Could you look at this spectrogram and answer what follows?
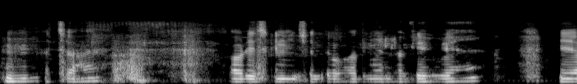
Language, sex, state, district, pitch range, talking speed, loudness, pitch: Hindi, male, Bihar, Begusarai, 130-140 Hz, 135 wpm, -19 LUFS, 135 Hz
